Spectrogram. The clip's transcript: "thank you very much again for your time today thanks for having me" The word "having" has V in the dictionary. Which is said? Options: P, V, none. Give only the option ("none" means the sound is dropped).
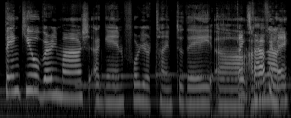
none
